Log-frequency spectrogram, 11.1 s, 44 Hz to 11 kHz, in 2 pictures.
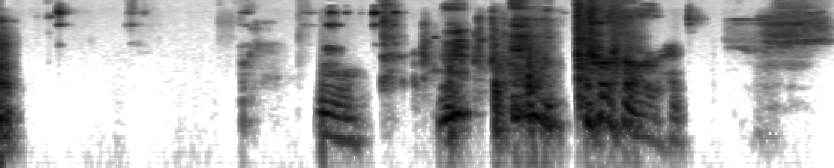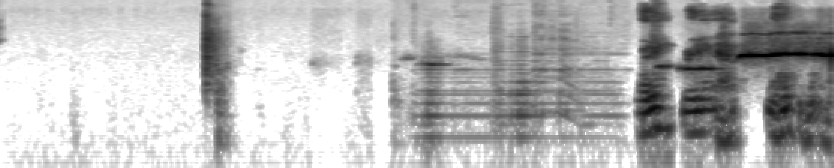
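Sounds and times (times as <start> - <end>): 
speech: 2.1 - 5.2, 9.8 - 11.1
person whistling a tune: 9.9 - 11.1.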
